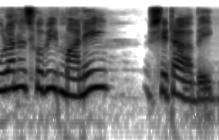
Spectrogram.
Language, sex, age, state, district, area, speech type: Bengali, female, 18-30, West Bengal, South 24 Parganas, rural, spontaneous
